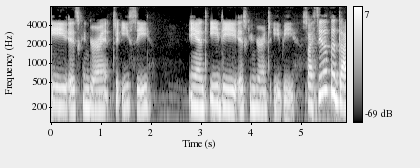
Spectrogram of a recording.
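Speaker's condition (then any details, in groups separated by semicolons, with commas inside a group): No condition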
